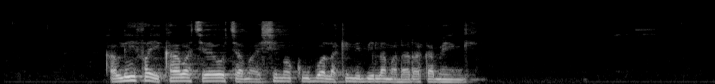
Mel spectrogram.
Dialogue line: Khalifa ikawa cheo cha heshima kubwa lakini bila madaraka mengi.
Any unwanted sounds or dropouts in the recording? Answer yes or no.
no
